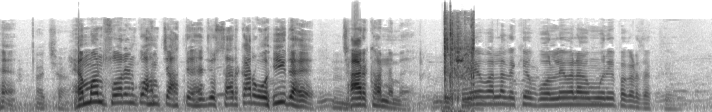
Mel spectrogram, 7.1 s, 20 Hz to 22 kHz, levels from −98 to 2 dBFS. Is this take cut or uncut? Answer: cut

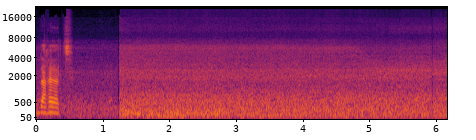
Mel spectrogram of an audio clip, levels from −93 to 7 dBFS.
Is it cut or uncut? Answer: uncut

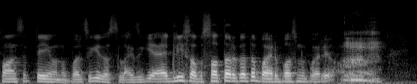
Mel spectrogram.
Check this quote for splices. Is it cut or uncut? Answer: uncut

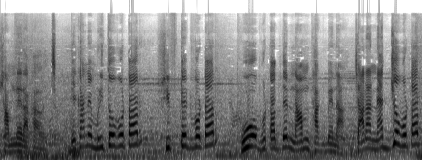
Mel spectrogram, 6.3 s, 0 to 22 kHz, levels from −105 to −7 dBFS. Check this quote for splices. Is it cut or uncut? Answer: cut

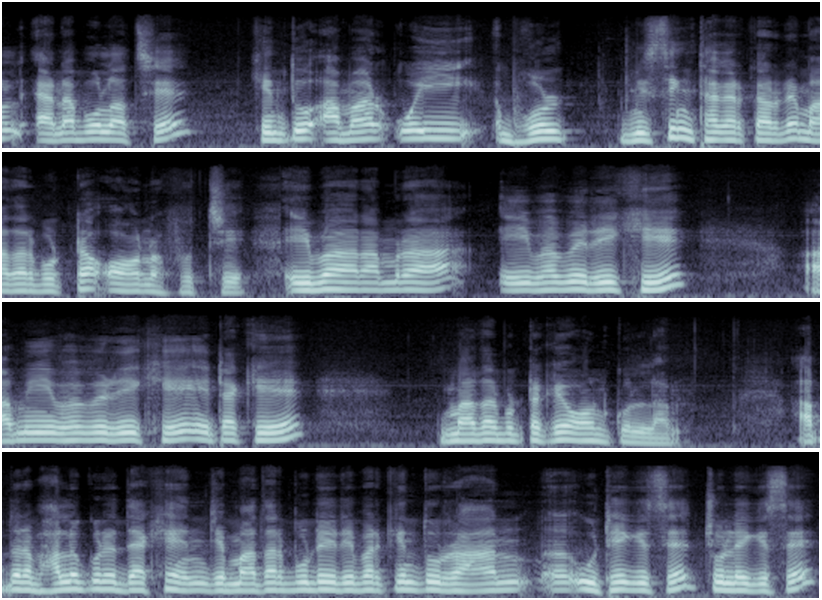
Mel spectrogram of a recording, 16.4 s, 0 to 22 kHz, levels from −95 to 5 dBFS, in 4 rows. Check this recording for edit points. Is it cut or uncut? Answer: cut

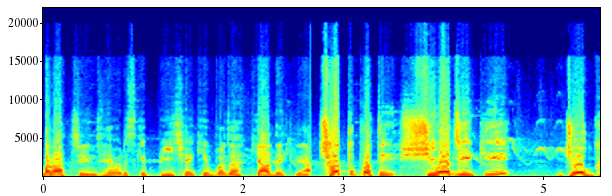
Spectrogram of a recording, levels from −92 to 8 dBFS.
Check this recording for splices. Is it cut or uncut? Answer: cut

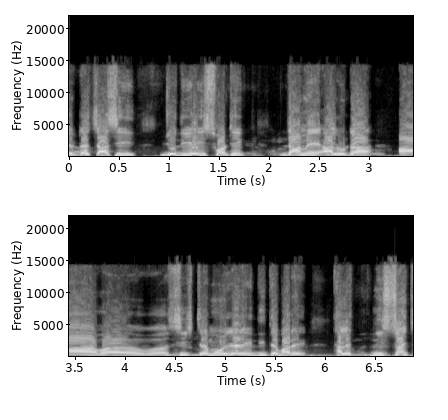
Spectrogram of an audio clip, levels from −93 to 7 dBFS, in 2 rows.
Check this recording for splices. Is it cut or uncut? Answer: uncut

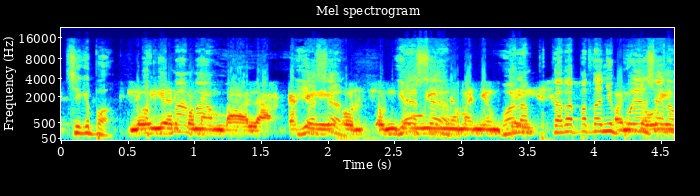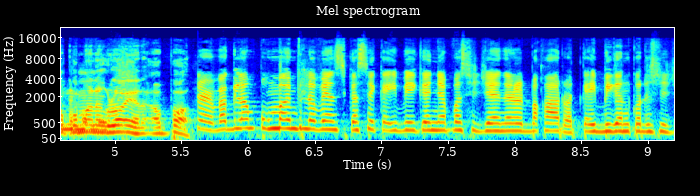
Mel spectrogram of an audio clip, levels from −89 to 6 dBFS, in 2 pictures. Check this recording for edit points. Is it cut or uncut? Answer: cut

